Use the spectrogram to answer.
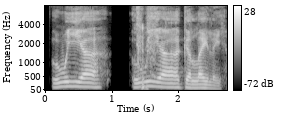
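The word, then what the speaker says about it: Uiagalelei: he was terrible so DJ oua oua galle that's how you pronounce it gotcha yep so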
